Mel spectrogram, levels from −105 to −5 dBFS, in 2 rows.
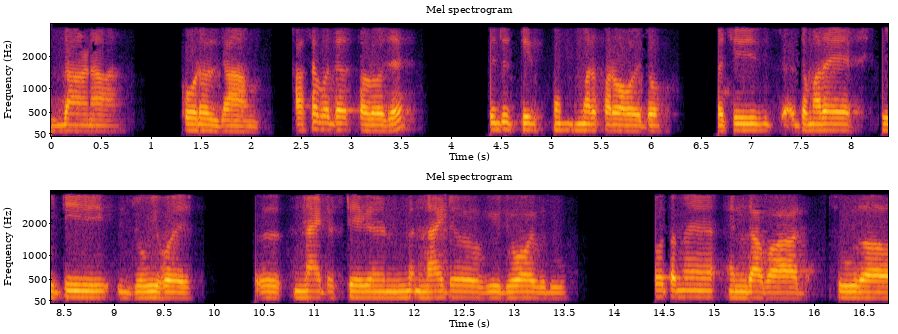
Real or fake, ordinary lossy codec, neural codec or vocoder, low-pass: real; AAC, 16 kbps; none; 3.6 kHz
